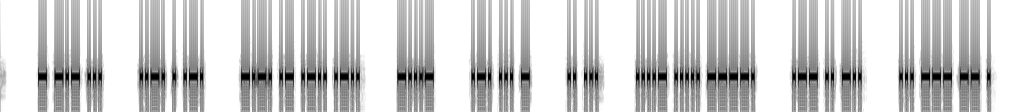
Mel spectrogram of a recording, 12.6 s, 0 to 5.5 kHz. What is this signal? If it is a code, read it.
Morse code, heard as a keyed tone, about 35 wpm, 700 Hz. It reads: TKS FER CALL <BT> RST IS 459 WID SOME
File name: UK MASTER QSOs TRAINING / 35WPM / UK MASTER QSOs 0039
